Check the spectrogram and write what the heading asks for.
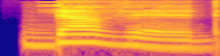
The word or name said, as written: dyfed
